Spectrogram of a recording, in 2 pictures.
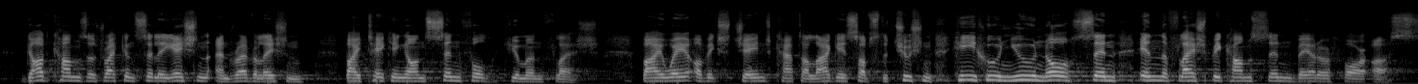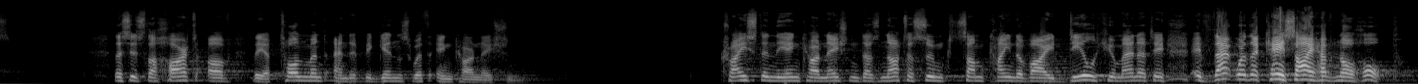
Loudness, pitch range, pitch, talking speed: -30 LUFS, 150-185 Hz, 165 Hz, 135 wpm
